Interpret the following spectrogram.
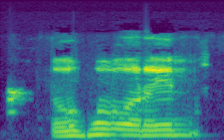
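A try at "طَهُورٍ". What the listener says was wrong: Tohur, bukan tuhur. Tohur. Kan air itu ada tohur, ada tohir, ada mutanajis. Tohur itu air suci yang mensucikan.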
